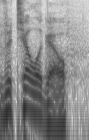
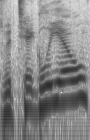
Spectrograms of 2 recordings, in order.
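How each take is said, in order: First: The word ends with a 'ligo' sound. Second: The word ends with a 'glio' sound. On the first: The speaker calls it right. "but it's vitiligo, I think" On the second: The speaker calls it wrong. "I always mispronounced it as vitiglio"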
